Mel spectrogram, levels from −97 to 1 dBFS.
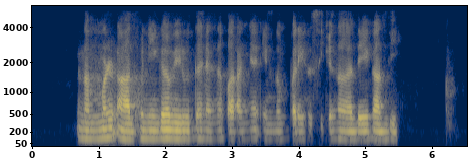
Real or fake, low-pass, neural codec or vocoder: fake; 5.4 kHz; codec, 24 kHz, 6 kbps, HILCodec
